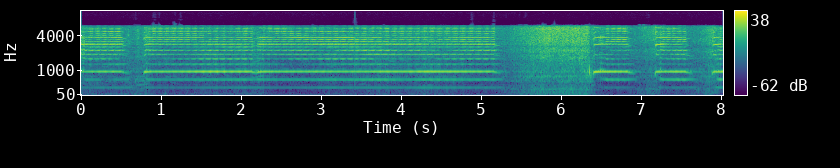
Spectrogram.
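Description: Truck-type air horn fitted to twin WDG3A diesel locomotives, honking in repeated blasts: a short blast, a long one of about four seconds, a brief burst of rushing noise, then two short toots and another long blast starting near the end.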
